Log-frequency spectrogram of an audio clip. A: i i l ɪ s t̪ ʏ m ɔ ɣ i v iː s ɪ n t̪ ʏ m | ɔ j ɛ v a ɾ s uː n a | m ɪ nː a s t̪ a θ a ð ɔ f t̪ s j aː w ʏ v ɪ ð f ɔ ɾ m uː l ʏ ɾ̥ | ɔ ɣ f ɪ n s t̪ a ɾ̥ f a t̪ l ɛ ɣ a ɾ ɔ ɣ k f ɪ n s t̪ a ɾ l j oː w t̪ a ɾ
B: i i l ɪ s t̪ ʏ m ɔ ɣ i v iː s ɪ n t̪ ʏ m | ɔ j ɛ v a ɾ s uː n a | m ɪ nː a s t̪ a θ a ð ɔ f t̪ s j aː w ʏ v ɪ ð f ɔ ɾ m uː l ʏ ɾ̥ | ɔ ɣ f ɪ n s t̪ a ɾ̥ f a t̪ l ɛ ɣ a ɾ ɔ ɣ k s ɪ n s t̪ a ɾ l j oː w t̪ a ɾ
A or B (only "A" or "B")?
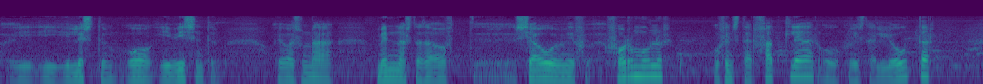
A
